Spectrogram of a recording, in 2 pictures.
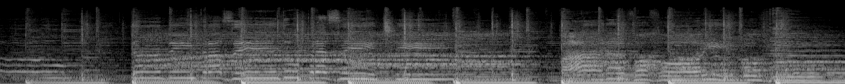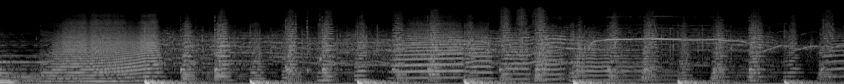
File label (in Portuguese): Feliz Natal e Ano Novo pra Crianca, M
